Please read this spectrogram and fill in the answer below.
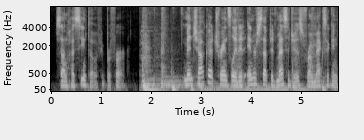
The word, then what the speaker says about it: Menchaca: That pronunciation is supposedly an anglicization of a Spanish surname, Menchaca.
